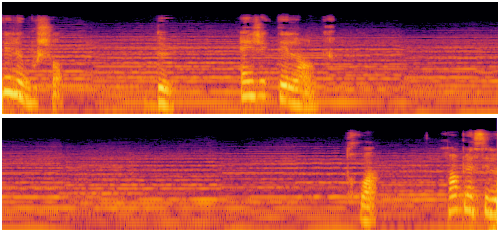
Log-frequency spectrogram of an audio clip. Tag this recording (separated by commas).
Music, Speech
